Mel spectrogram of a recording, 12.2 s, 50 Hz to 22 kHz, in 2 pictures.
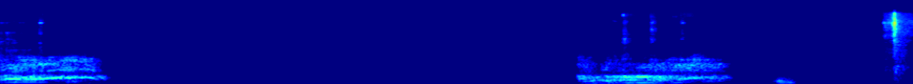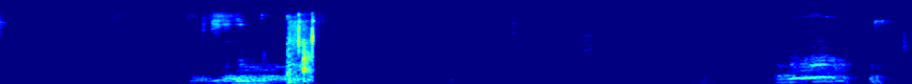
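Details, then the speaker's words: Sleeping Jack Russell snoring: low, rough rumbling bursts about every three and a half seconds, roughly 16 a minute. "Can you hear him snoring? We can bore the shit out of a Jack Russell, we can."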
